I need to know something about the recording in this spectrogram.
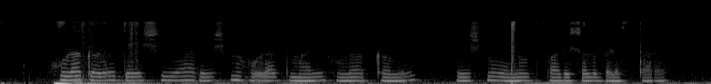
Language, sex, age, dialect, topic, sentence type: Kannada, female, 36-40, Mysore Kannada, agriculture, statement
